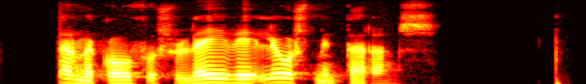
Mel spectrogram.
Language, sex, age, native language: Icelandic, male, 50-59, Icelandic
